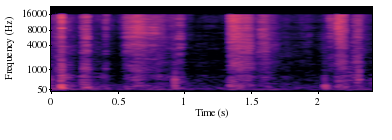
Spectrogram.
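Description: A sharp knock, then scattered rustling of paper packing being searched through in a cardboard shipping box.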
